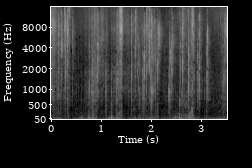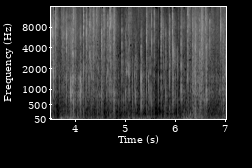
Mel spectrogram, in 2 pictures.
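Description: Gloved hands squeeze and crinkle crumpled clear plastic bubble wrap with small air bubbles. The result is a steady, dense crinkling broken by many sharp, bright crackles and snaps over a low rustle.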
